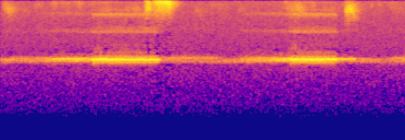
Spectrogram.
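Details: Warm summer night in Bulgaria with crickets chirping in grass: a continuous high thin trill swells louder twice, with one sharp bright chirp near the middle.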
